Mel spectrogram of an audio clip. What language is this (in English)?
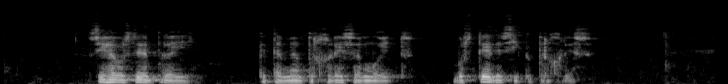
Galician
